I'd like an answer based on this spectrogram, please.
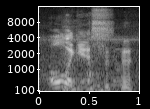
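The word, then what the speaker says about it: Odges: and that is Kyle olus spelled o d GES but the D is silent the two fouled back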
